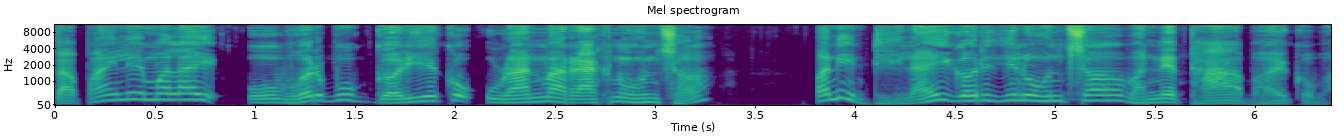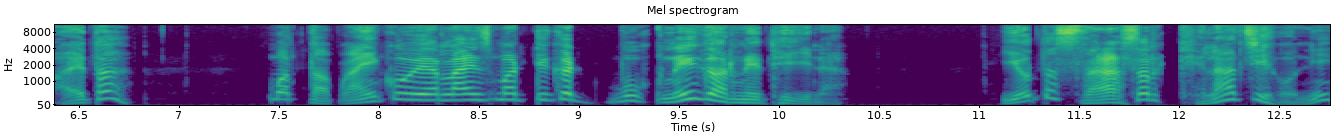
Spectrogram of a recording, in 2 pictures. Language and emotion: Nepali, disgusted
